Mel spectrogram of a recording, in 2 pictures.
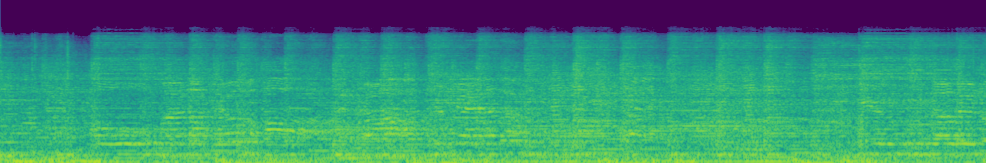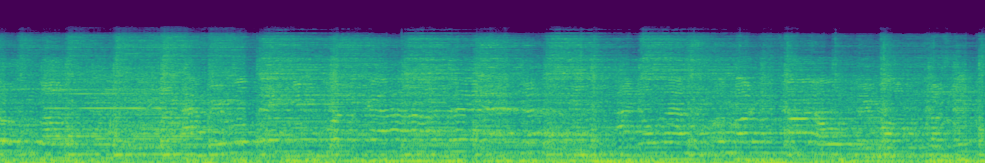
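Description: Live rock band playing with a male lead vocal, recorded from the audience in a large arena hall.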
